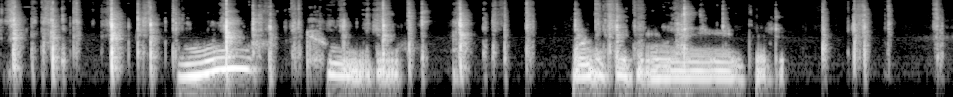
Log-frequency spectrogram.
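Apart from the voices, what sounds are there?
shuffling playing cards for Gloomhaven board game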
